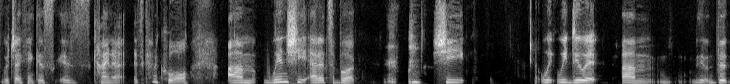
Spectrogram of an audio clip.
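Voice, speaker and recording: A woman chatting casually as a podcast panelist, in a halting, conversational manner. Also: medium pitch, no echo. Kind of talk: casual chat.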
